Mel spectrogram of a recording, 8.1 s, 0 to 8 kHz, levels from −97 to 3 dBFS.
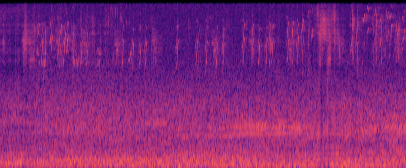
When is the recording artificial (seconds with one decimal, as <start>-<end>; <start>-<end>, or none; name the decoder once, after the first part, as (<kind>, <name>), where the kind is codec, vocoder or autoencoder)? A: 0.0-0.7 (codec, ZipCodec); 6.3-6.9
